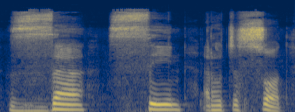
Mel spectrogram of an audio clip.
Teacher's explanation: জিহ্বার আগা উপরে নিচে দুই দাঁতের মাঝখান বা দুই দাঁতের আগা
